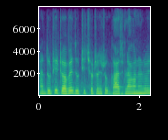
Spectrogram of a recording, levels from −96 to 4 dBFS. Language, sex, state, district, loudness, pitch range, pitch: Bengali, female, Odisha, Malkangiri, -19 LUFS, 210-220 Hz, 215 Hz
